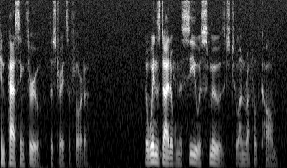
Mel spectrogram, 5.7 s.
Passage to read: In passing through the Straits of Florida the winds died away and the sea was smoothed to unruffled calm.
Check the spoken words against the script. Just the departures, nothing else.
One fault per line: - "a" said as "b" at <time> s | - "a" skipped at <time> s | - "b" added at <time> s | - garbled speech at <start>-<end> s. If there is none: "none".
- "away" skipped at 3.4 s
